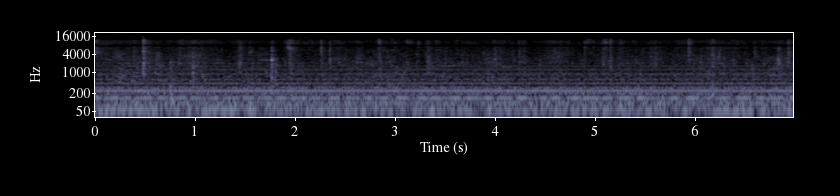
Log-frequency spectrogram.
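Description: Cabin noise of a Chinese high-speed train running at reduced speed just before its station stop: a steady hum carrying a few constant tones, with faint scattered clicks.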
